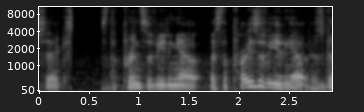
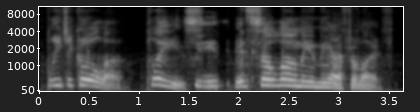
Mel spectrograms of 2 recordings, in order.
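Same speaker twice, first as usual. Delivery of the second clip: higher and louder, like all caps; all caps shout; 7 semitones higher, 7 dB louder than usual. Shown as a demonstration. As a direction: read it as if it's in all caps. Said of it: "No, I'm sorry, it's all caps".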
